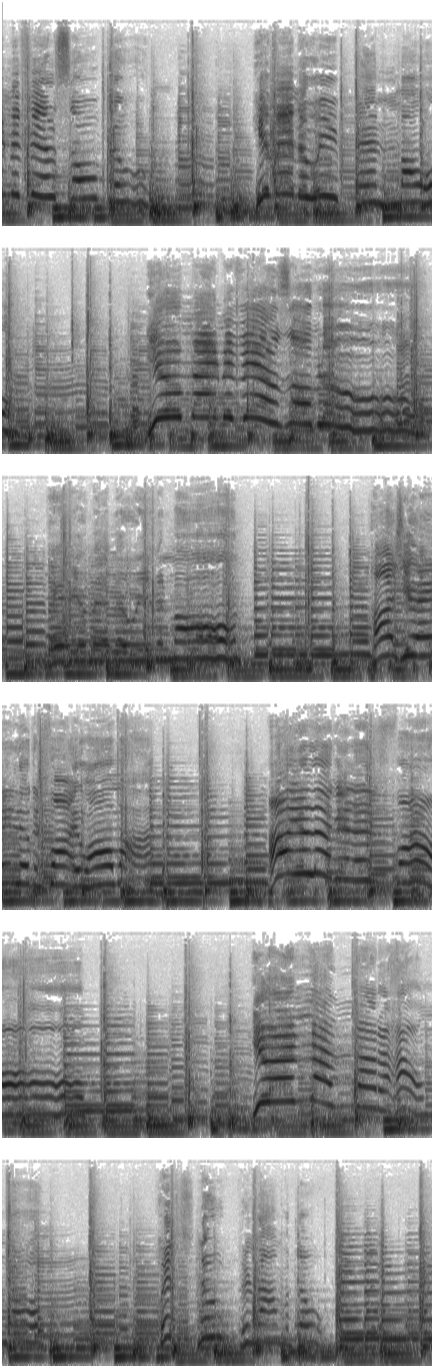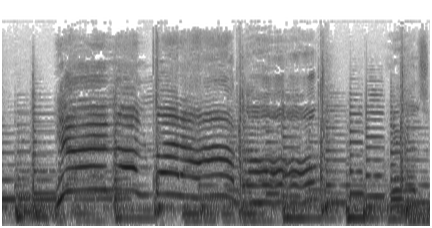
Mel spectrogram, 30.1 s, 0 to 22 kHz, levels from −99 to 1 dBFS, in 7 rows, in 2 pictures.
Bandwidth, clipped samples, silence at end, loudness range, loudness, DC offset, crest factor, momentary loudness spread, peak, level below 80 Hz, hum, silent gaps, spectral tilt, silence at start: 16 kHz; under 0.1%; 0 s; 3 LU; -15 LUFS; under 0.1%; 14 dB; 5 LU; -2 dBFS; -36 dBFS; none; none; -5.5 dB/octave; 0 s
